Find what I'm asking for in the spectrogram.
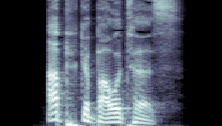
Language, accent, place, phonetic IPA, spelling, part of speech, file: German, Germany, Berlin, [ˈapɡəˌbaʊ̯təs], abgebautes, adjective, De-abgebautes.ogg
- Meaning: strong/mixed nominative/accusative neuter singular of abgebaut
